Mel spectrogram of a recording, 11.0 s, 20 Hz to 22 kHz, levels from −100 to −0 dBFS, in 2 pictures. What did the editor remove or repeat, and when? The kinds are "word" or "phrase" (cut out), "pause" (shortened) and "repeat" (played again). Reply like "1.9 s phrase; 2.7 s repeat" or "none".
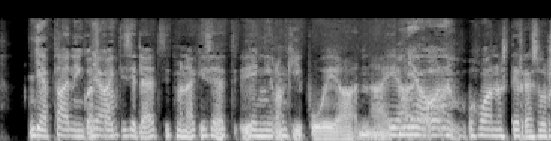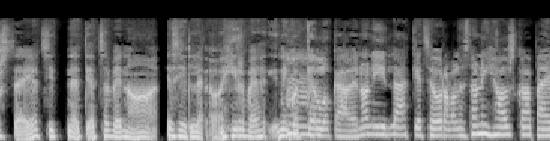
1.7 s word; 7.0 s word; 7.5 s word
